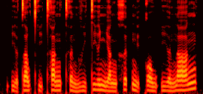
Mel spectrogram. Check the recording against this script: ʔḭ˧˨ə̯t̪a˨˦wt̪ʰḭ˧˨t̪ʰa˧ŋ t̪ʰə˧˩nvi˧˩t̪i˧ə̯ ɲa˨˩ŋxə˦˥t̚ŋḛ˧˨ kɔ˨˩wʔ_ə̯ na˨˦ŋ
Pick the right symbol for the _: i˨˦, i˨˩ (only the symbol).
i˨˩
